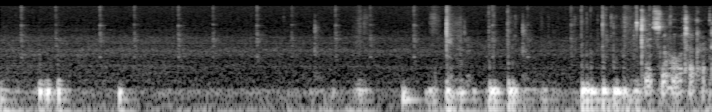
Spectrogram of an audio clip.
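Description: Computer keyboard typing: scattered key clicks with dull thumps, coming quicker and louder in the last few seconds.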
